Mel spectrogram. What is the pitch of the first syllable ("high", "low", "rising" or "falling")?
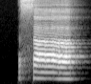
high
